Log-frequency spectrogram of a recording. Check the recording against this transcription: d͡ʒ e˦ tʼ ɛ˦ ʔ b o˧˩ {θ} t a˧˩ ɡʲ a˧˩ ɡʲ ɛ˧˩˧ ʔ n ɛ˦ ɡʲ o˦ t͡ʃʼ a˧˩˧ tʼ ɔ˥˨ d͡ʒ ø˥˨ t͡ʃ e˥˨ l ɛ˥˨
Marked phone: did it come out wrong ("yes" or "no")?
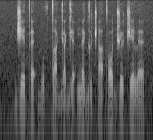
no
